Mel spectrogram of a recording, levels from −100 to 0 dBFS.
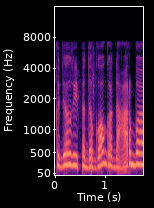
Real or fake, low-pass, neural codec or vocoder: real; 7.2 kHz; none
